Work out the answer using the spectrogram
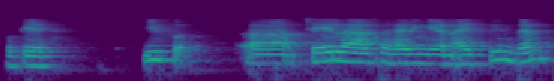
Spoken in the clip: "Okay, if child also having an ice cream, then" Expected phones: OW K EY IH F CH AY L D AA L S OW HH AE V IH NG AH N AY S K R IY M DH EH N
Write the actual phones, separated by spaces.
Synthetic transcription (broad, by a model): OW K EY IH F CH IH L AA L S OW HH AE V IH NG AH N AY S K R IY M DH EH N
